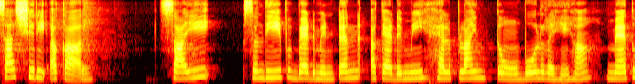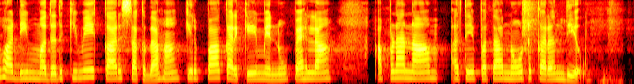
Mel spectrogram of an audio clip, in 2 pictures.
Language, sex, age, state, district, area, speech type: Punjabi, female, 30-45, Punjab, Hoshiarpur, rural, read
